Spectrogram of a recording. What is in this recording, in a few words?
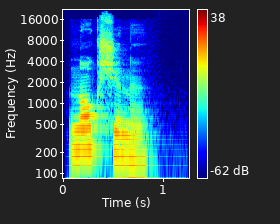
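"ноксьыны", Komi, female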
